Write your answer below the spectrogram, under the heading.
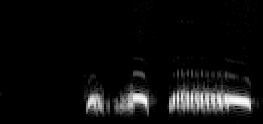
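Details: Decoy spotted dove cooing to prompt wild doves to call: a short low purring note, then a longer rolling coo that drops at the end. The sound is clean with no other noise.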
